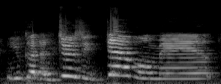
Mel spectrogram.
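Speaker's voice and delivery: very high, loud hammed-up Jersey accent; mock Jersey accent. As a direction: yell it in an exaggerated fake Jersey accent. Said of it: "true Jersey accent is".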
